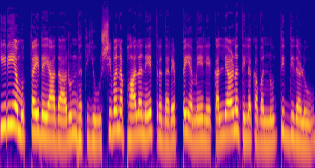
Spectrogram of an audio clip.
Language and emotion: Kannada, neutral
